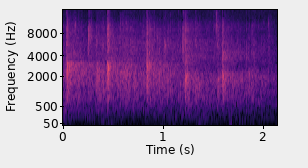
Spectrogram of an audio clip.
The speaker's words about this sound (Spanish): Si le van a dar un aplauso, dénselo al Señor. Los que entendieron la revelación de lo que acabo de decir.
